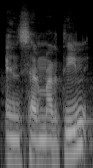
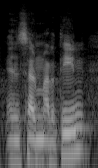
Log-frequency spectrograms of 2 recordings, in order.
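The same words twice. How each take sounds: The two takes are said the same way.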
